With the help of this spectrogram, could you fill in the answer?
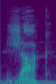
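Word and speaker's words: Jacques: pronounce Travis's real name in French it's jacqu which is where the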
